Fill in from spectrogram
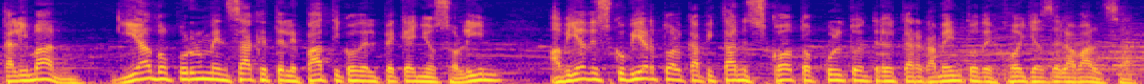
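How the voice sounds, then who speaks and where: A man narrating a radio adventure serial in a dramatic, scripted style. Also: mid-range voice. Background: music.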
